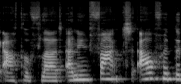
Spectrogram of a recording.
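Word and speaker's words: Æthelflæd: the the ae which was known as the the ash sound and you find that in names like apple flood and in fact alfred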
